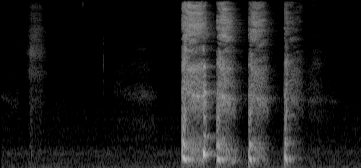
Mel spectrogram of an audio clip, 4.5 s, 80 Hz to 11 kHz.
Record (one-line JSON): {"three_cough_length": "4.5 s", "three_cough_amplitude": 3559, "three_cough_signal_mean_std_ratio": 0.32, "survey_phase": "beta (2021-08-13 to 2022-03-07)", "age": "18-44", "gender": "Female", "wearing_mask": "No", "symptom_cough_any": true, "symptom_runny_or_blocked_nose": true, "symptom_sore_throat": true, "symptom_headache": true, "smoker_status": "Never smoked", "respiratory_condition_asthma": false, "respiratory_condition_other": false, "recruitment_source": "Test and Trace", "submission_delay": "2 days", "covid_test_result": "Positive", "covid_test_method": "RT-qPCR", "covid_ct_value": 35.7, "covid_ct_gene": "ORF1ab gene"}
